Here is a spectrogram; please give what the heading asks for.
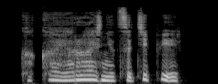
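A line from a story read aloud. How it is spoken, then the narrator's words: Sobbing. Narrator (Russian): всхлипнула Марина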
